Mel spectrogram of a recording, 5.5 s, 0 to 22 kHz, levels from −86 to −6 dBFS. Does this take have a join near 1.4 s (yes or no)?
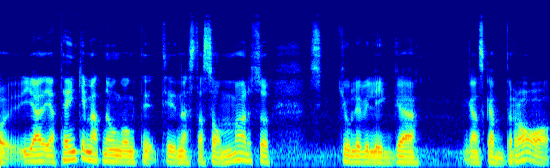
no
